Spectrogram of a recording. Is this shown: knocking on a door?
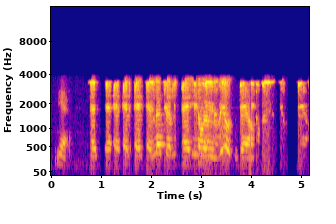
no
